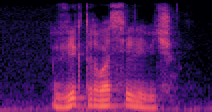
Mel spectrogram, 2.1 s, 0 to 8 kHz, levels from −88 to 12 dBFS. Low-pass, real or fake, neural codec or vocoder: 7.2 kHz; real; none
